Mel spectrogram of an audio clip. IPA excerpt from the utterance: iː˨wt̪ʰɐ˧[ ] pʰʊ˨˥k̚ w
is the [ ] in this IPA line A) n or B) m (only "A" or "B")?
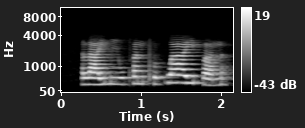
A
